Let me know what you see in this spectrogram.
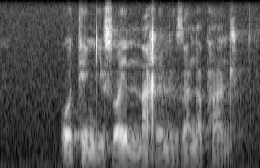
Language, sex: South Ndebele, male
